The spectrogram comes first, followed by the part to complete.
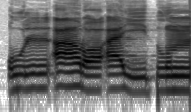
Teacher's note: bertemu mim disebut bacaan Idam Mimi atau Idam mitli cara bacanya mim Pertama masukkan pada mim kedua kemudian dengungkan dua harakat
